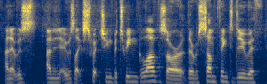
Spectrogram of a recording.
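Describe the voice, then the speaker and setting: Speaking fast in a mid-range, fairly bright voice, a man chats casually on his live stream. He works through viewer comments with plenty of friendly rambling and false starts, and says he is losing his voice.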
